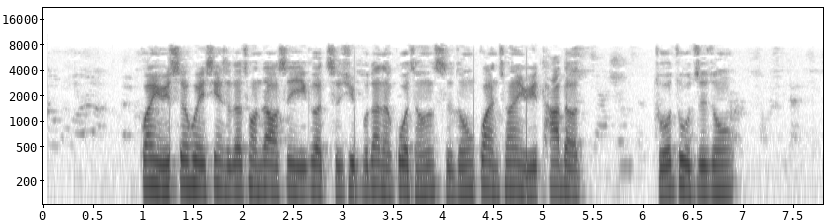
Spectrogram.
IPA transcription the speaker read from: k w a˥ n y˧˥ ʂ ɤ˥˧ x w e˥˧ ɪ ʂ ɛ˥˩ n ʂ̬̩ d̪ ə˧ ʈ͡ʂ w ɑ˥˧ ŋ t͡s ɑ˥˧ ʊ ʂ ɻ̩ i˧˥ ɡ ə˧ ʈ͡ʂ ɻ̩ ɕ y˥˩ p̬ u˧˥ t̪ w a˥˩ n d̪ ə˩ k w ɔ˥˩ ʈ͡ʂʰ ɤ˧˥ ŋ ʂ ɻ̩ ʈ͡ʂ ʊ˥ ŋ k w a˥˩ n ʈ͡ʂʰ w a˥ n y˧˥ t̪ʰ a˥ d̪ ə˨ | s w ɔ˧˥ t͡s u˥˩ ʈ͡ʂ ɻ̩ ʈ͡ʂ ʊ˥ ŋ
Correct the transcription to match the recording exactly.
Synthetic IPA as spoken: k w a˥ n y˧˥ ʂ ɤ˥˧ x w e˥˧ ɪ ɕ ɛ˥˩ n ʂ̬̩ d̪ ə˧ ʈ͡ʂʰ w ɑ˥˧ ŋ t͡s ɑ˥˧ ʊ ʂ ɻ̩ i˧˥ ɡ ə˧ ʈ͡ʂʰ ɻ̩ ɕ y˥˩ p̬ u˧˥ t̪ w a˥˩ n d̪ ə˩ k w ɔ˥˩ ʈ͡ʂʰ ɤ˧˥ ŋ ʂ ɻ̩ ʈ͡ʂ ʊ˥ ŋ k w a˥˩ n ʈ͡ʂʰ w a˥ n y˧˥ t̪ʰ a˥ d̪ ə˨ | t͡s w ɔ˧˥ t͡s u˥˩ ʈ͡ʂ ɻ̩ ʈ͡ʂ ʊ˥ ŋ

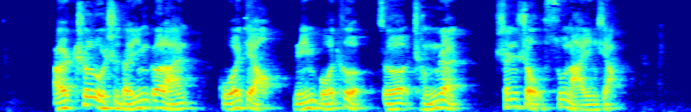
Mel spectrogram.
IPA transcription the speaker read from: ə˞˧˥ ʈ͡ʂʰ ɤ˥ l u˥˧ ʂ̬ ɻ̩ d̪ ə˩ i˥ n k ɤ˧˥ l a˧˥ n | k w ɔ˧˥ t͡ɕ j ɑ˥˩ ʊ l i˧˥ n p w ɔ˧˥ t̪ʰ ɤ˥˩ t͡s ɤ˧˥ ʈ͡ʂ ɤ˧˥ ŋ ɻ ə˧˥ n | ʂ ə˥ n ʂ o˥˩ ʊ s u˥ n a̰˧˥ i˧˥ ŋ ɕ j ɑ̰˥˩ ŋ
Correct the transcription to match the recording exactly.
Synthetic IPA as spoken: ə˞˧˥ ʈ͡ʂʰ ɤ˥ l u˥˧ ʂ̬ ɻ̩ d̪ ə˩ i˥ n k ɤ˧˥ l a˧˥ n | k w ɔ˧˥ t͡ɕ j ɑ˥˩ ʊ l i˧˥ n p w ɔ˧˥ t̪ʰ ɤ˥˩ t͡s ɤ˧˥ ʈ͡ʂʰ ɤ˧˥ ŋ ɻ ə˥˩ n | ʂ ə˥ n ʂ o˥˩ ʊ s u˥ n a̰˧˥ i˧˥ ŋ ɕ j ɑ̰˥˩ ŋ

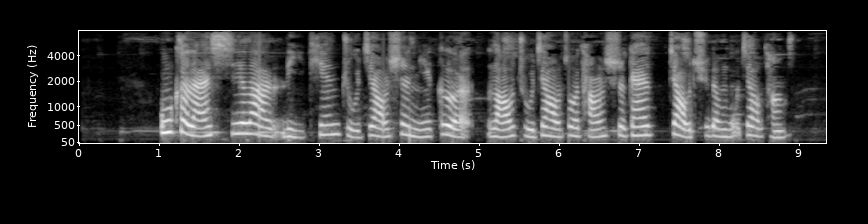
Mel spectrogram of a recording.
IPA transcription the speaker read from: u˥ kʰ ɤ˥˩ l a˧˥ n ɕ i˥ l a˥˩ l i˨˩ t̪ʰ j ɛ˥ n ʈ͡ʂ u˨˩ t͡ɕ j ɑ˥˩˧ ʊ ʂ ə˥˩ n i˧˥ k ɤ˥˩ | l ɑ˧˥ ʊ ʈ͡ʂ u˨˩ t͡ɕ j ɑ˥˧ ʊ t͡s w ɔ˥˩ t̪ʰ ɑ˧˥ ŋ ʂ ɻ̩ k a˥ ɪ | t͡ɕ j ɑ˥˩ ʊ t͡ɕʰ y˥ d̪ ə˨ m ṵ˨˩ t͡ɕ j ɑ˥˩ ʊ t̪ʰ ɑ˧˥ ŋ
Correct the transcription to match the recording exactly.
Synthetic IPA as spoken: u˥ kʰ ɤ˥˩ l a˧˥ n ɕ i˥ l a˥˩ l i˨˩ t̪ʰ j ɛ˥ n ʈ͡ʂ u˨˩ t͡ɕ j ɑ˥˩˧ ʊ ʂ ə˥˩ n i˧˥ k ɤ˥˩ | l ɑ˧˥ ʊ ʈ͡ʂ u˨˩ t͡ɕ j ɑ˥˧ ʊ t͡s w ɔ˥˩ t̪ʰ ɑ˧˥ ŋ ʂ ɻ̩ k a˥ ɪ | t͡ɕ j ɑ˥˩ ʊ t͡ɕʰ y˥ d̪ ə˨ m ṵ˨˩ t͡ɕ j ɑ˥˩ ʊ t̪ʰ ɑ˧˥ ŋ

